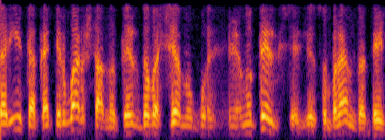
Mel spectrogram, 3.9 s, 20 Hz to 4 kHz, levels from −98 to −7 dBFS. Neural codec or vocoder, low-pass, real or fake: codec, 16 kHz, 8 kbps, FreqCodec, smaller model; 3.6 kHz; fake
